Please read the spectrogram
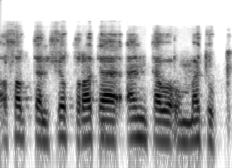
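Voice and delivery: plain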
